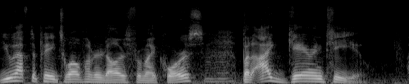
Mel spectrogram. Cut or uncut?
uncut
